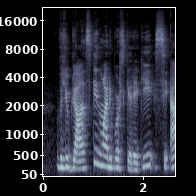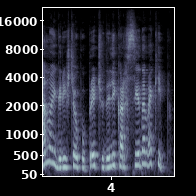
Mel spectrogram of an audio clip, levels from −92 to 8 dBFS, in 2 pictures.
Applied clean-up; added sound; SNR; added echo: none; none; none; none.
